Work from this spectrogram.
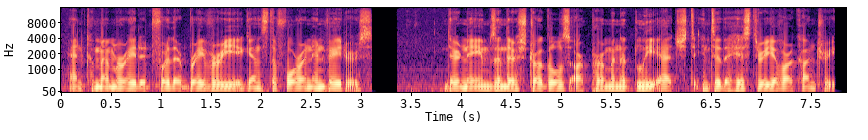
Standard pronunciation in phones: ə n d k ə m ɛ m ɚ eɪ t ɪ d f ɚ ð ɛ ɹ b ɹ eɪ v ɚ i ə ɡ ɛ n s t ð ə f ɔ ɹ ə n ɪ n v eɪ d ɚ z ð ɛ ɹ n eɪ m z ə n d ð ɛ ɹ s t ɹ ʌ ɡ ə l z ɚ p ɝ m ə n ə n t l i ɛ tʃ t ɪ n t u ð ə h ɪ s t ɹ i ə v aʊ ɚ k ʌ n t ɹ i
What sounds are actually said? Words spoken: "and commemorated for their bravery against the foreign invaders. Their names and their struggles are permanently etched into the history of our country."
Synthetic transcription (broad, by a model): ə n k ə m ɛ m ɚ eɪ t ɪ d f ɚ ð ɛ ɹ b ɹ eɪ v ɚ i ə ɡ ɛ n s t ð ə f ɔ ɹ ə n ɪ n v eɪ d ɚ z ð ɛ ɹ n eɪ m z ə n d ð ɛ ɹ s t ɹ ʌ ɡ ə l z ɚ p ɝ m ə n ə n t l i ɛ tʃ t ɪ n t u ð ə h ɪ s t ɹ i ə v aʊ ɚ k ʌ n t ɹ i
